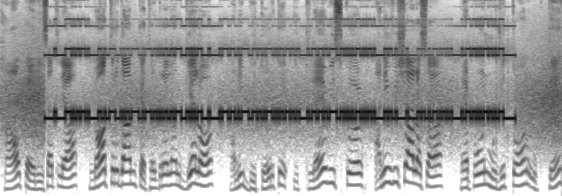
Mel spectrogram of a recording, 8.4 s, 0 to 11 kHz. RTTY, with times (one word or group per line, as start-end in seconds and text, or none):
1.5-3.8 POSTERIORMENT
4.0-4.3 ES
4.4-4.8 VA
4.9-7.3 TRASLLADAR
7.4-7.6 A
